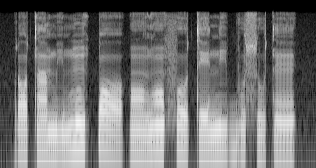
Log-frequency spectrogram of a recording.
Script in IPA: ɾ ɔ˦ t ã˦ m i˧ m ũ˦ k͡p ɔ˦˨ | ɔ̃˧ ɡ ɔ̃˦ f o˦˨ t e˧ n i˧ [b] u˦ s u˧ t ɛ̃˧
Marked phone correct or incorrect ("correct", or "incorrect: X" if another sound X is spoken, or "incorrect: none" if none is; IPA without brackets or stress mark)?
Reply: correct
